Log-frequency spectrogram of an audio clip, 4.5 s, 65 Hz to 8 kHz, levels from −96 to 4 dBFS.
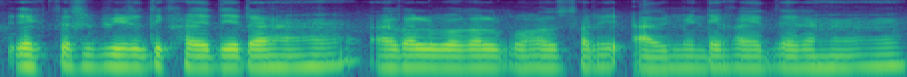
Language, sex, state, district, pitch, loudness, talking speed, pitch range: Hindi, male, Bihar, Patna, 125 Hz, -19 LUFS, 185 wpm, 120-130 Hz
